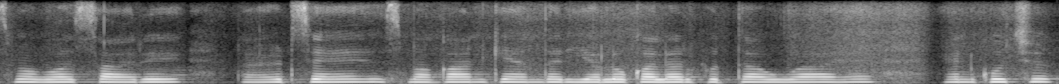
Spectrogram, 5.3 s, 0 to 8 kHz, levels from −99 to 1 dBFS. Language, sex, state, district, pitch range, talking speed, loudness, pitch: Hindi, female, Bihar, Gopalganj, 235-245 Hz, 180 wpm, -17 LUFS, 240 Hz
